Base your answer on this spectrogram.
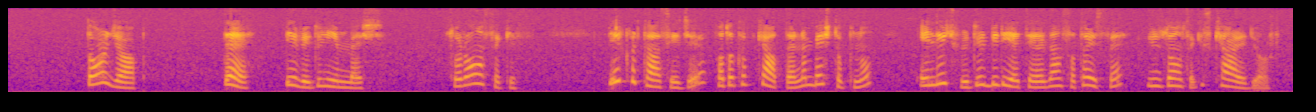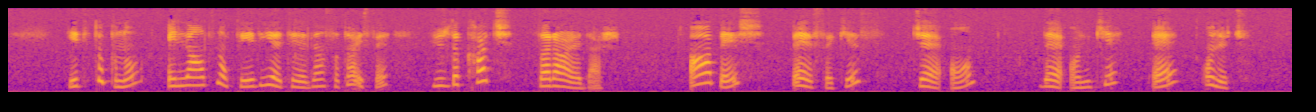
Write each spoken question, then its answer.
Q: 7 topunu 56,7 YTL'den satar ise yüzde kaç zarar eder?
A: Doğru cevap C 10.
